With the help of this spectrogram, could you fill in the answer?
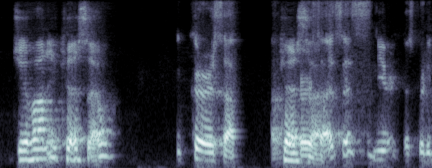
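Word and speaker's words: Curaçao: Curacao.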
